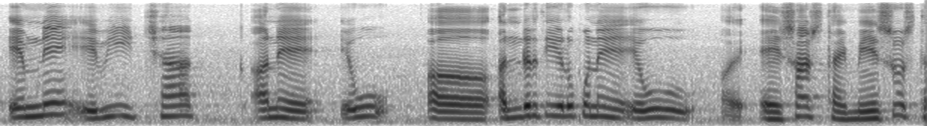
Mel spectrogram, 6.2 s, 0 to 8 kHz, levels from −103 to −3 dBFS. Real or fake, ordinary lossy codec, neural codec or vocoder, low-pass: real; none; none; 7.2 kHz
